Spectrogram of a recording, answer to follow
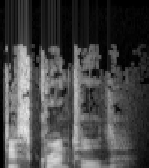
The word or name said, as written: disgruntled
